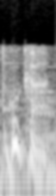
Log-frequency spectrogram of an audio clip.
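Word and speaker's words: HUCA: Hooker is spelled H-U-C-A.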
